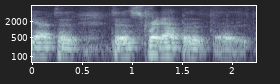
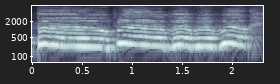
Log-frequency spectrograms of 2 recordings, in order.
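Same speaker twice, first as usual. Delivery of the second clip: higher mock crowd boos; crowd booing; 10 semitones higher, much slower than usual. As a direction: boo like the arena.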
